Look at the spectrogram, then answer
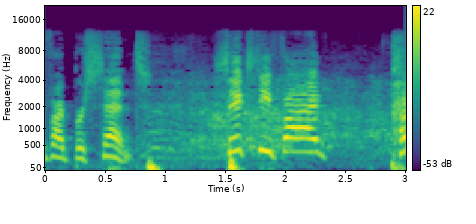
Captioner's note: laughter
